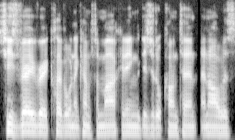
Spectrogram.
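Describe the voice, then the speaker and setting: A man with an Australian accent speaks in a fairly low voice, his intonation flat and monotone. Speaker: counselor. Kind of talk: interview conversation. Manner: hesitant, many fillers.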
